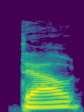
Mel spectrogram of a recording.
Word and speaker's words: doubt: Thursday we have a number of words containing a silent b. Notice the spelling of the following words. Doubt debt dumb limb thumb lamb. Friday.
